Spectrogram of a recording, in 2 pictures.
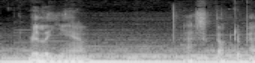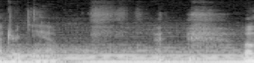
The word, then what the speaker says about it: Yam: Dr Patrick yam well my first name is Liam and if you take off the L it is spelled with a Y so it is spell y a m self-care is so important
